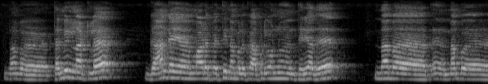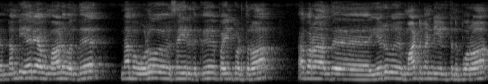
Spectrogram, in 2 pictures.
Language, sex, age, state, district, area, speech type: Tamil, male, 45-60, Tamil Nadu, Dharmapuri, rural, spontaneous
